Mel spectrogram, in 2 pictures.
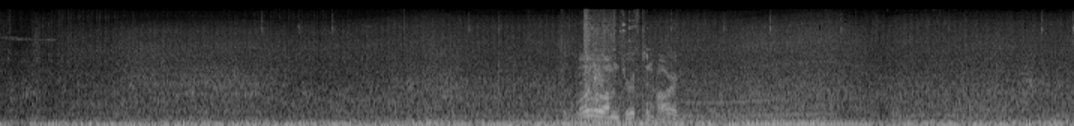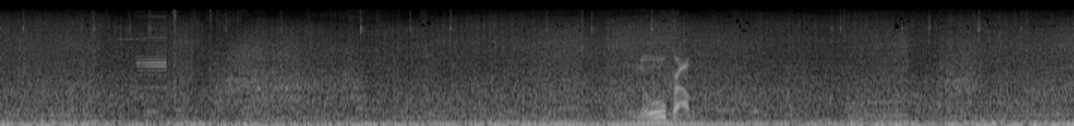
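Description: A car engine hums steadily and revs now and then.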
